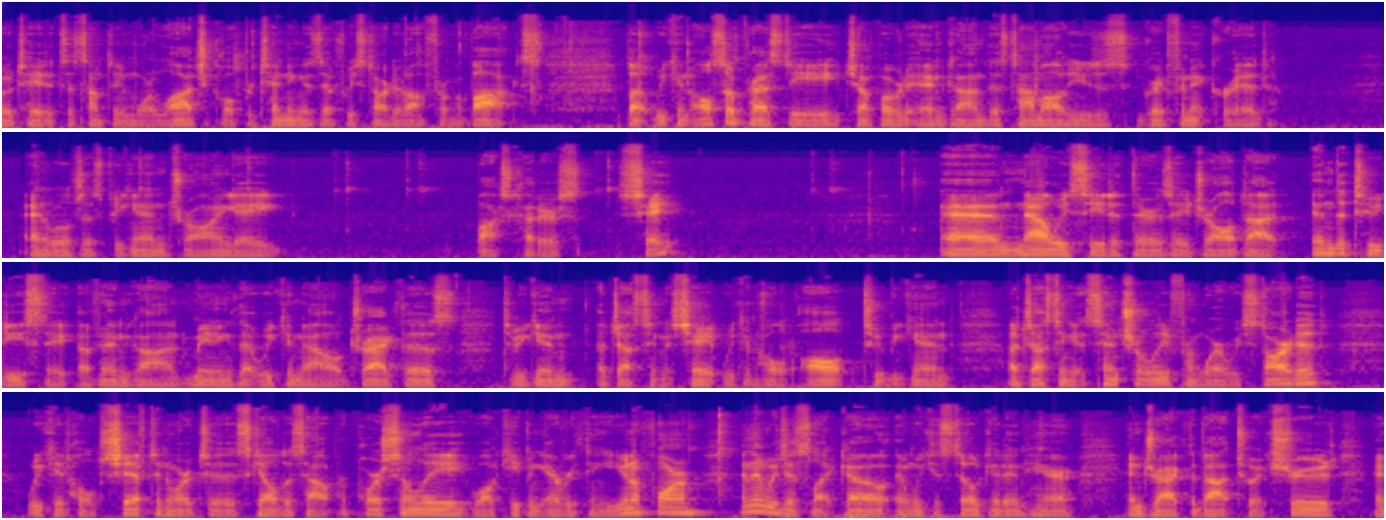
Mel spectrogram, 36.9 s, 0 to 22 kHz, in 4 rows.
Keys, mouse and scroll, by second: 1.2 r, 1.2 click, 1.5 g, 2.7 right click, 3.0 middle click, 3.3 scroll down 1, 3.5 shift+middle click, 4.1 d, 6.2 click, 6.6 scroll up 1, 7.2-8.4 ctrl+scroll down 1, 8.4 ctrl+click, 10.0 ctrl+click, 11.4 ctrl+click, 11.9 ctrl+click, 14.6 ctrl+click, 15.2 right click, 20.8 click, 34.0 click, 36.5-36.8 drag.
